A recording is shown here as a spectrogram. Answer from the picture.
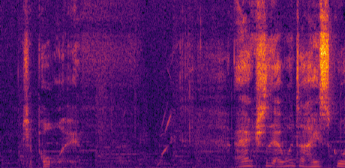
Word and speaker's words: Chipotle: So, I mean, it's a T before an L. Chipotle.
